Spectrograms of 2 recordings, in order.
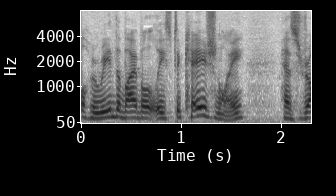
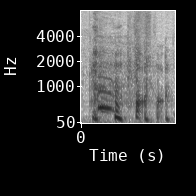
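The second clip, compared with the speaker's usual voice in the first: real chuckle. Real, not acted. Laughing at his own joke.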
